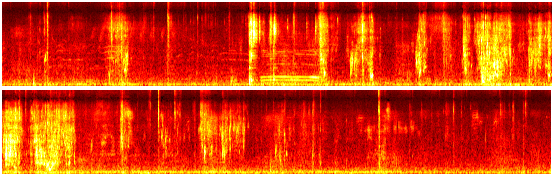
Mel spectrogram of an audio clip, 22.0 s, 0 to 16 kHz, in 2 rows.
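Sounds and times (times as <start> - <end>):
water splashing and sloshing: 2.0 - 4.2, 4.8 - 17.7.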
